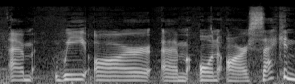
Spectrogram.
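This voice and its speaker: A woman speaks with a Scottish accent at a fairly low pitch. There is noticeable background noise. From Scotland. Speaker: choir director and webcast host. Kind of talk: live event commentary. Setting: live event webcast at a concert venue.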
